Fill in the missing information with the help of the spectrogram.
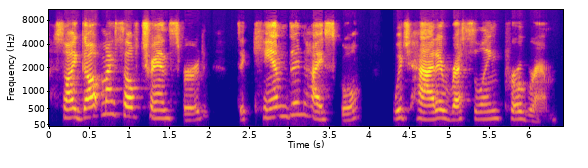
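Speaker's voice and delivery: expressive read-aloud of a memoir; storyteller voice for a class; story reading. A narrator's reading. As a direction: read the story with feeling, for learners. Reads memoir aloud in English.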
